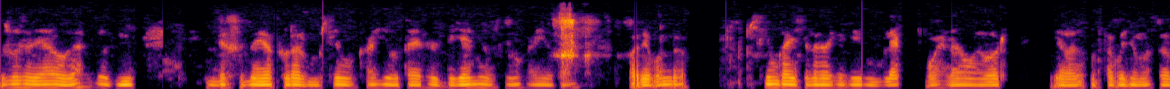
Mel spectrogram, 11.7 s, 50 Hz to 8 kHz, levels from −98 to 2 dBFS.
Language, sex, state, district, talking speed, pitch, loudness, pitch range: Hindi, male, Uttar Pradesh, Etah, 115 wpm, 105 Hz, -22 LUFS, 100-110 Hz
